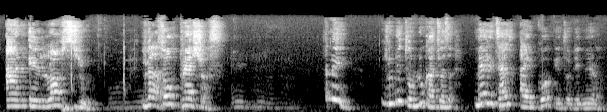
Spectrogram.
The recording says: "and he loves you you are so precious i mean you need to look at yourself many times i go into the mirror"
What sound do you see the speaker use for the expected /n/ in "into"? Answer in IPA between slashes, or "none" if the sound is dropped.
/n/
